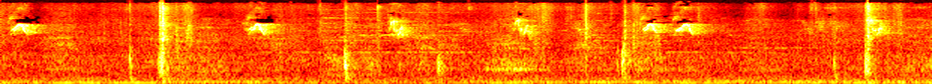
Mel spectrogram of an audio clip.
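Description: A small bird chirping, short falling chirps about once a second, over a steady low rumble with a few sharp clicks.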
